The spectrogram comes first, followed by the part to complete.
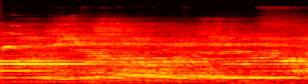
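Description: A man's solo voice chanting religious recitation through a microphone, in long, held melodic phrases.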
